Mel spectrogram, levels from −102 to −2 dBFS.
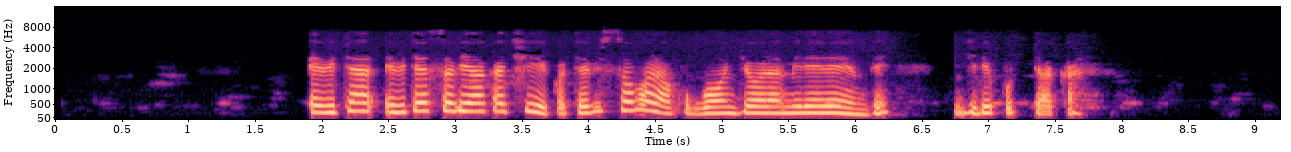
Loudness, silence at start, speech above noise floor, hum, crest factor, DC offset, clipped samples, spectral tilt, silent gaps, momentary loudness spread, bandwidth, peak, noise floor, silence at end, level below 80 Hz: -16 LUFS; 1.9 s; 59 dB; none; 14 dB; under 0.1%; under 0.1%; -9.5 dB/octave; none; 8 LU; 6.8 kHz; -2 dBFS; -74 dBFS; 1.5 s; -60 dBFS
